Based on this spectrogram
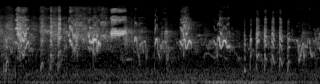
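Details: Playful pet budgies, a quick run of squeaky chirps and a harsh squawk, ending in a fast series of short clicking ticks.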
